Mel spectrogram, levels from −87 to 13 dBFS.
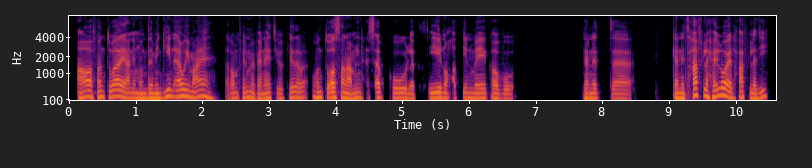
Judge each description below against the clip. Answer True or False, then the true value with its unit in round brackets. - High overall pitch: False (135 Hz)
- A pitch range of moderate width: True (3.4 semitones)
